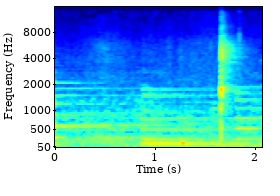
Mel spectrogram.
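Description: Soft background music with sustained chords, and a single sharp click of a coin toss about one and a half seconds in.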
